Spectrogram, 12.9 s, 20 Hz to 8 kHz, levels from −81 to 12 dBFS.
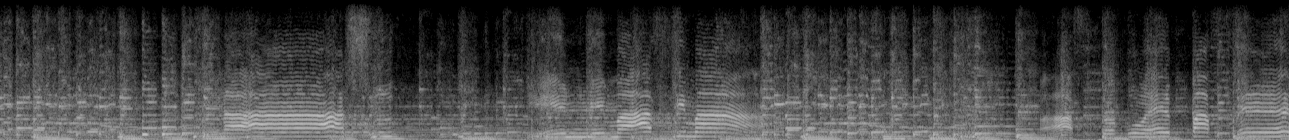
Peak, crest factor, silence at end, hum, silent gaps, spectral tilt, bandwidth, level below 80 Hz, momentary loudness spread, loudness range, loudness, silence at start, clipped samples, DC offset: -2 dBFS; 16 dB; 0 s; none; none; -6 dB/octave; 8 kHz; -30 dBFS; 10 LU; 4 LU; -18 LUFS; 0 s; under 0.1%; under 0.1%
